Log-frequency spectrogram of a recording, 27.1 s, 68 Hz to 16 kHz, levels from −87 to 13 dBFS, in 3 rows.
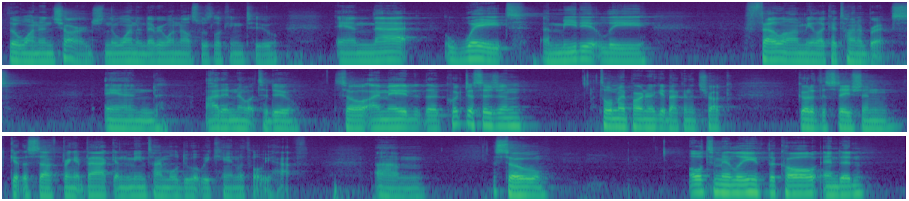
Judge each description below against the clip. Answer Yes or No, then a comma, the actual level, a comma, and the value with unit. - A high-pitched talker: No, low, 100 Hz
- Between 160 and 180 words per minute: Yes, average, 170 wpm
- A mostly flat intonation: No, average, 3.1 semitones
